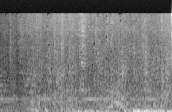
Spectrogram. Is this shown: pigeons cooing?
yes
